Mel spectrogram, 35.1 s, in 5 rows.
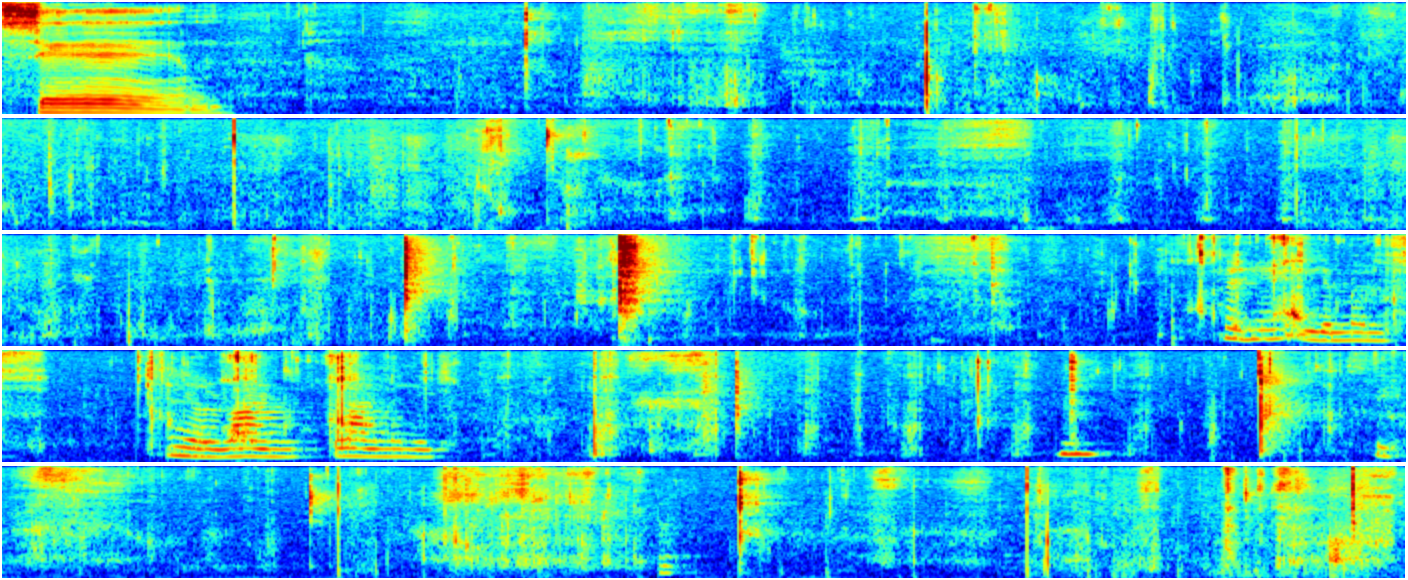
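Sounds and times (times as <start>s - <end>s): noodles slurped and chewed: 9.1s - 15.8s, 17.7s - 31.5s, 32.2s - 35.0s.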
